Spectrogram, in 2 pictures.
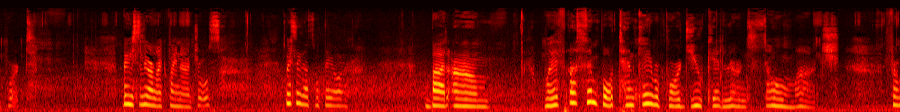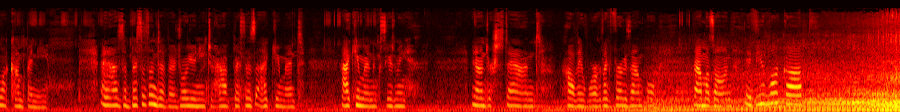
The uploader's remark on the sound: Sound may feel different as it was recorded while on a nature walk.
